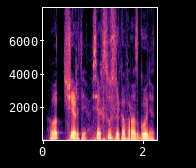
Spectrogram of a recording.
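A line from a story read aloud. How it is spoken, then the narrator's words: Good-natured envious grumbling. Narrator (Russian): добродушно ворчал разжалованный баритонист Фомичев, завидуя своим товарищам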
